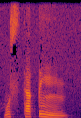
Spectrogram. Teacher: اهدنا الصراط، صاد و طا رو باید درشت و پر از گلو بگیم و قاف مستقیم هم محکم از ته گلو بگیم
